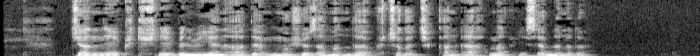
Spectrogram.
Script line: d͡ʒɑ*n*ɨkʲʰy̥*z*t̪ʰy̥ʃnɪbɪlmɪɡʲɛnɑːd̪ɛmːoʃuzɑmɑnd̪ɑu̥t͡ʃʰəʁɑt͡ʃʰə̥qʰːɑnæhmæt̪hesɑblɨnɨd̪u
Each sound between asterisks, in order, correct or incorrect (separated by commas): incorrect, incorrect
